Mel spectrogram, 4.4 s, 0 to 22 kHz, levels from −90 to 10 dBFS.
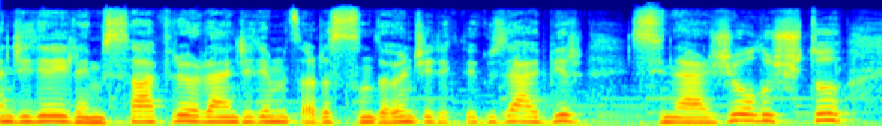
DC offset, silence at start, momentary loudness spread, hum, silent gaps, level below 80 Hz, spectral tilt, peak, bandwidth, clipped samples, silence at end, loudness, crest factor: under 0.1%; 0 s; 6 LU; none; none; -40 dBFS; -5 dB/octave; -2 dBFS; 17 kHz; under 0.1%; 0 s; -14 LUFS; 12 dB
